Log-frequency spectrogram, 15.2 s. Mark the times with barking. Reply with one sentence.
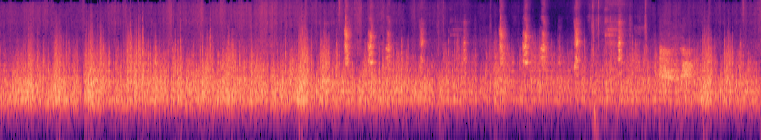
You can hear the barking from 6.7 to 13.9 s.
